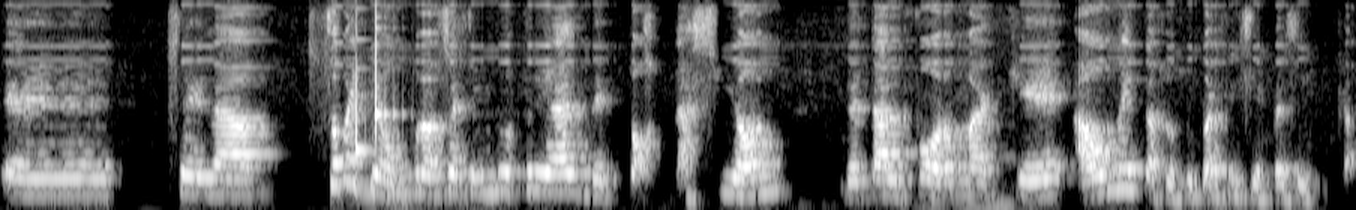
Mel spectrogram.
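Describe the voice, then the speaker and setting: A high-pitched man talks very slowly, his pitch varying in an ordinary way. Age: 50s. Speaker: university lecturer. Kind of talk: lecture. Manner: halting.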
